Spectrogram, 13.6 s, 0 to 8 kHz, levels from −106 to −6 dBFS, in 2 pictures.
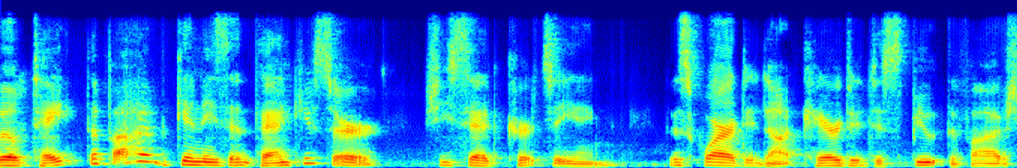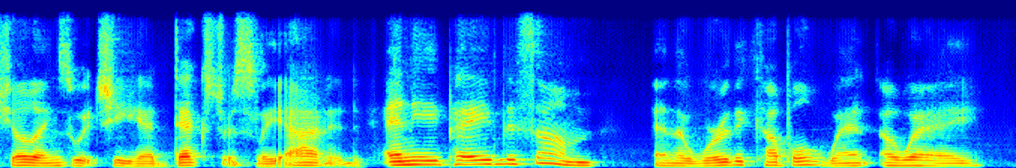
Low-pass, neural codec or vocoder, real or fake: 7.2 kHz; codec, 16 kHz, 2 kbps, X-Codec, HuBERT features, trained on LibriSpeech; fake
